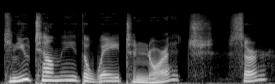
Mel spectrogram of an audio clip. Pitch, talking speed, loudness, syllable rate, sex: 160 Hz, 195 wpm, -17 LUFS, 3.9 syllables/s, male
